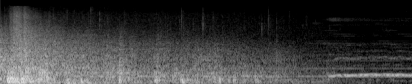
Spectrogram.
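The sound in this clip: A night thunderstorm with rain: a loud crash of thunder at the start rolls off into a fading rumble, while steady rain hisses throughout.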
